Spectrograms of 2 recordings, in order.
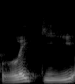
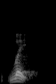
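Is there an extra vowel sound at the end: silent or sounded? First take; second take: sounded; silent. First: An extra vowel is sounded after the k. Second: The word ends on the k with no vowel. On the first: The speaker calls it wrong. "It's not lakey" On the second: The speaker calls it right. "it's just lake"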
